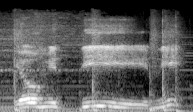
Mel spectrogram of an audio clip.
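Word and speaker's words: يوم الدين: Contoh, yaumiddini dibacanya yaumiddin, jadi nunnya di sukun.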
